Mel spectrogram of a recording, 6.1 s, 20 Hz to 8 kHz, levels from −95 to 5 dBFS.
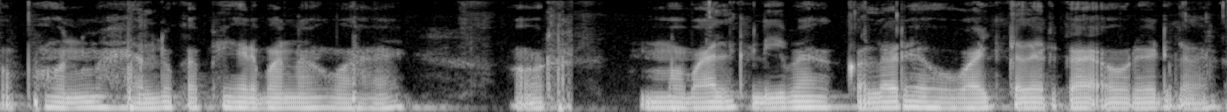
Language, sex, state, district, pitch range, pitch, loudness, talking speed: Hindi, male, Jharkhand, Palamu, 100-105 Hz, 100 Hz, -18 LUFS, 215 wpm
